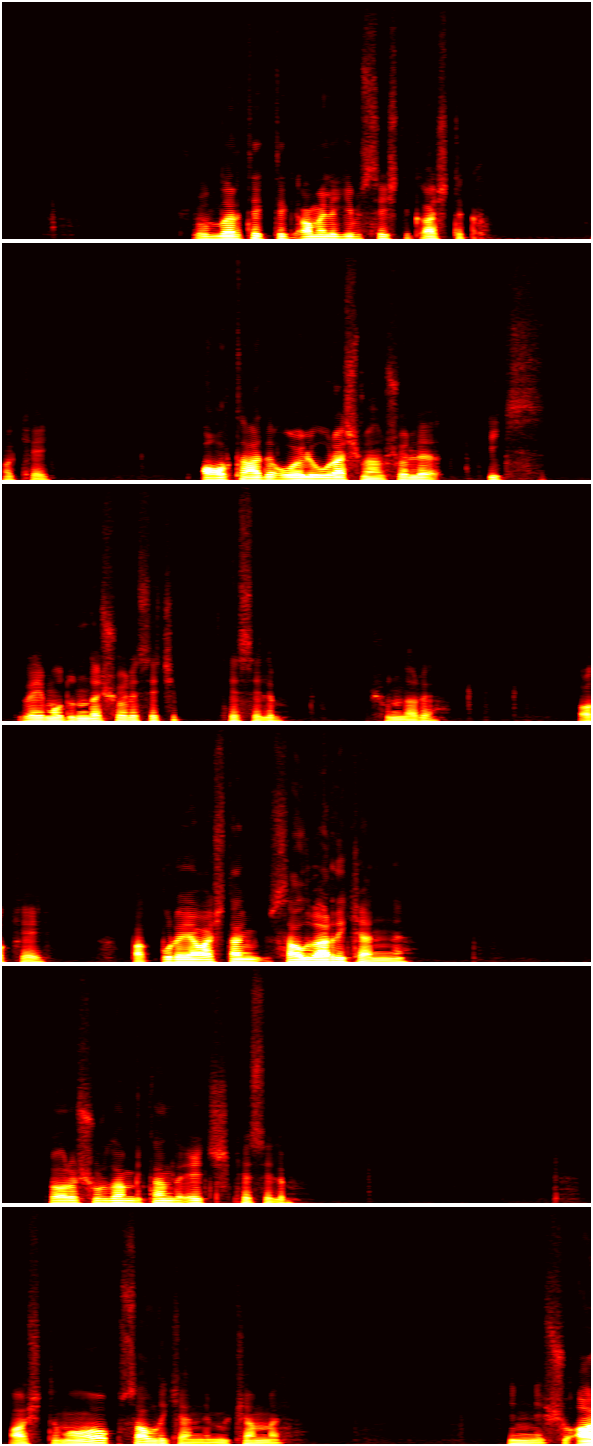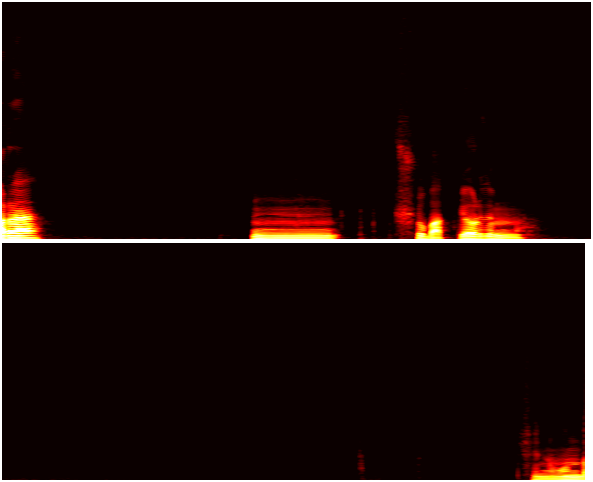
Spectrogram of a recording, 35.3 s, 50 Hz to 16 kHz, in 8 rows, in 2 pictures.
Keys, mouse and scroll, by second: 0.3 shift+click, 0.8 middle click, 1.7 scroll down 4, 2.0 middle click, 2.4 a, 3.1 u, 4.4 middle click, 4.7-5.4 scroll up 3, 4.9 middle click, 5.4 middle click, 6.3 KP_1, 7.9 alt+z, 9.0 click, 10.7 middle click, 11.2 alt+z, 12.3 a, 13.1 u, 13.9-18.1 middle drag, 18.1 click, 18.8 2, 18.9 click, 20.1 shift+click, 20.8 a, 21.0 u, 25.7 click, 26.2 3, 26.7 middle click, 27.7 click, 27.8 scroll up 2, 28.4 middle click, 29.1 l, 33.9 a, 34.4 n.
